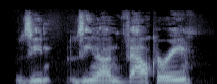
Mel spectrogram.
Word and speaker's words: Xenon Valkyrie: I wasn't as much of a fan of Xenon Valkyrie. Or wait, am I pronouncing that right? Yeah, okay.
